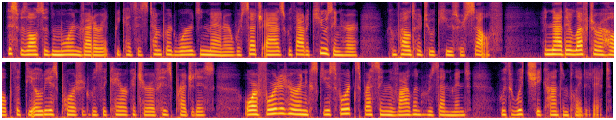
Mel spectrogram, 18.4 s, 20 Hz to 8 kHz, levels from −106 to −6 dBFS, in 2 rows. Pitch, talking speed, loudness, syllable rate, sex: 205 Hz, 175 wpm, -21 LUFS, 5.9 syllables/s, female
